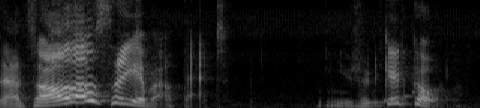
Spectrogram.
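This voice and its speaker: A put-on character voice at a very fast pace, with big swings in loudness. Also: woman, high pitch for a woman, very wide pitch swings. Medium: game stream. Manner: warm, affectionate.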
